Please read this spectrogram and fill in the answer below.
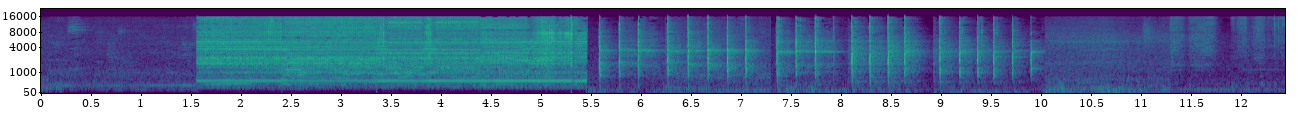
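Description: A power tool runs steadily with a constant hum for about four seconds, then stops abruptly. Then a chisel chops into solid wood in a run of sharp knocks, about three a second, which gives way to quieter scraping near the end.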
